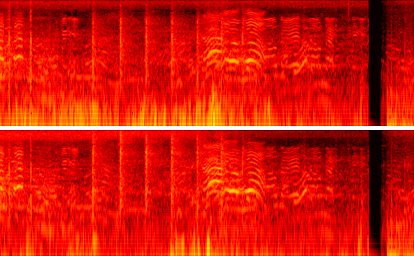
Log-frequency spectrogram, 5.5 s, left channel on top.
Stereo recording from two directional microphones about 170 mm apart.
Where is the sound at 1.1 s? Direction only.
60° right (ahead or behind).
